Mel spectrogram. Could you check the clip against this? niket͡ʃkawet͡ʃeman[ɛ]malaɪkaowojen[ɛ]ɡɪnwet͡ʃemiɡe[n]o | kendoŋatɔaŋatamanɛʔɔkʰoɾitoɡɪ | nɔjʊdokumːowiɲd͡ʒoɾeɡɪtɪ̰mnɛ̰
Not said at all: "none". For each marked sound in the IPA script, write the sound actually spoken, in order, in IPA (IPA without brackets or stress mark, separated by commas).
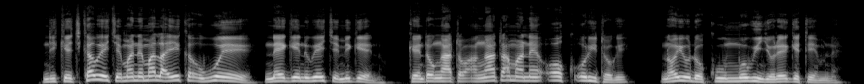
ɛ, ɛ, n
